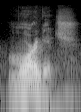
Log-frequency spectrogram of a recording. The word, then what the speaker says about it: mortgage: carefully mortgage mortgage mortgage which letters uh i don't pronounce well this e if i said morgag the e is necessary for the a the long a mortgage so this is important mortgage but this t is not important okay mortgage mortgage never never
